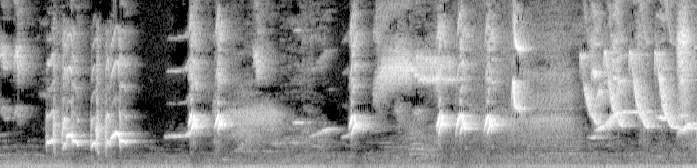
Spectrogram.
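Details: Oriental magpie-robin from Indonesia uttering clipped chirps and short whistled notes in spaced bursts, ending in a quick downslurred phrase, with low steady hum behind.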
